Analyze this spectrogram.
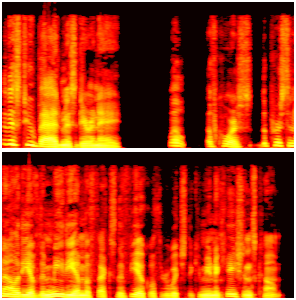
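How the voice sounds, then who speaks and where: A man voicing a vivacious, shrill middle-aged society woman who gushes about spirits, raised high and loud above his own voice. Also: animated, brisk, dry recording, close to an everyday voice. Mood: lecturing.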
